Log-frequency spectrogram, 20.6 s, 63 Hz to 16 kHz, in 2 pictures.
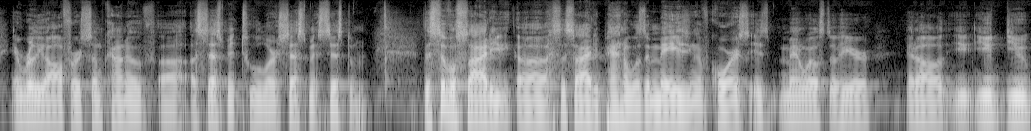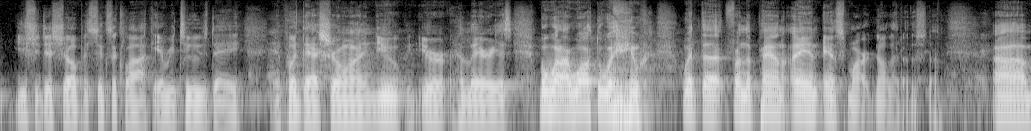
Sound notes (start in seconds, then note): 12.6 audience laughs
